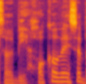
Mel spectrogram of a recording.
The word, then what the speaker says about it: Xocoveza: It's Xocoveza. So the Xocoveza? X, apparently, I looked it up and a couple of different people have said this. The X in X-O-C-O is pronounced with an S-H sound.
